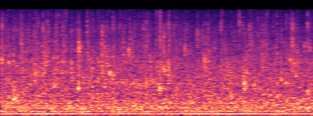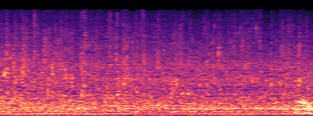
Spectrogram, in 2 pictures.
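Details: Jacuzzi hot tub pump, tub filled with water, after fixing the stuck air push-button: steady low motor hum under rushing, gurgling water with no grinding or rattle; pump running normally.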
